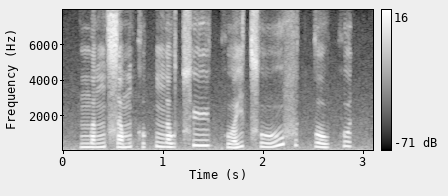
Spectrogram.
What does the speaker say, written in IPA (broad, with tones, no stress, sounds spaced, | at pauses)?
n̪ ɐ˨˧ ŋ s ɐ˨˧ m kʰ ʊ˨˥ k̚ ŋ ɐ˧ w t͡sʰ yː˥ kʷʰ ɐ˨˥ j t͡sʰ uː˨˥ f ɪ˧ k̚ t̪ o˨ w kʷʰ ɪ˧ k̚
